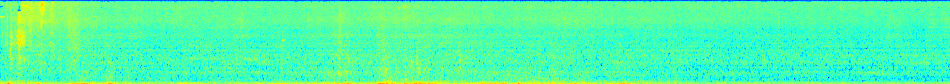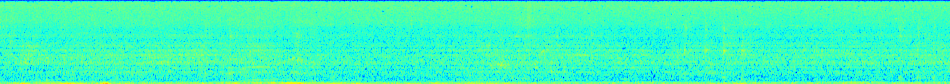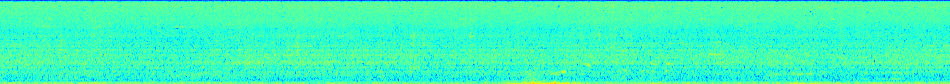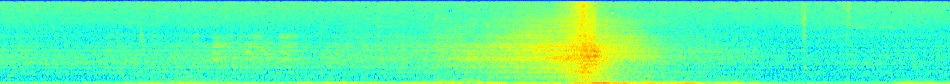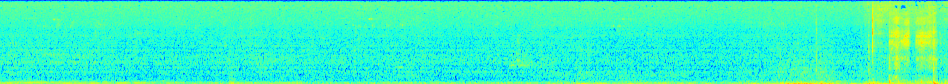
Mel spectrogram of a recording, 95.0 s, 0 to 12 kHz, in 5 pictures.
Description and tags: Urban Roadside 1
Urban atmosphere from inside parked car with windows open. Car drives by.
field-recording, urban, car-by, ambience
